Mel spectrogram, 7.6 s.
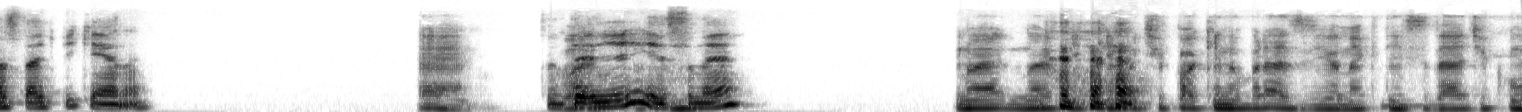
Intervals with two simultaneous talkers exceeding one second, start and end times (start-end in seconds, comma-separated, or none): none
